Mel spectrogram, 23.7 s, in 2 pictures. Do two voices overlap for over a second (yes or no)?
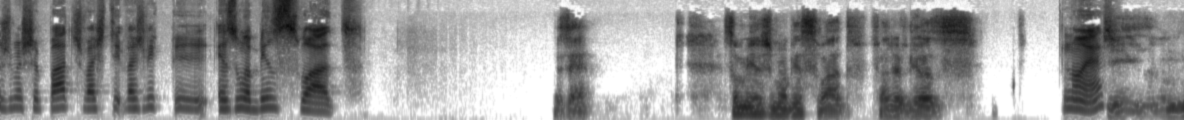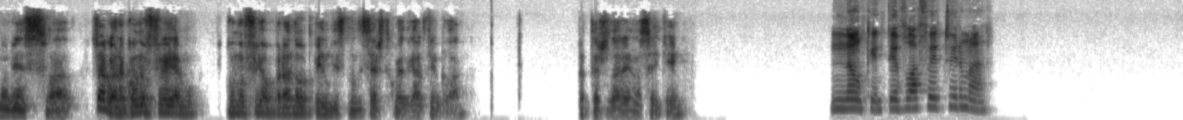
no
